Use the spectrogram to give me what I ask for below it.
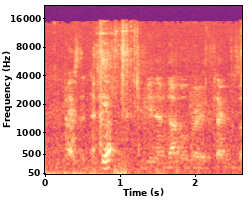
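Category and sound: household object, keys jangling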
